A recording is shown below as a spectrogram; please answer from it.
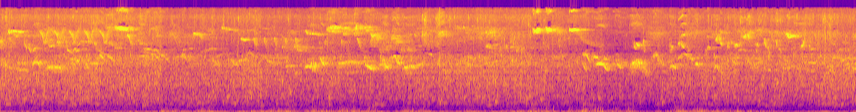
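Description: Running stream with small birds chirping and twittering over it in short, scattered calls.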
